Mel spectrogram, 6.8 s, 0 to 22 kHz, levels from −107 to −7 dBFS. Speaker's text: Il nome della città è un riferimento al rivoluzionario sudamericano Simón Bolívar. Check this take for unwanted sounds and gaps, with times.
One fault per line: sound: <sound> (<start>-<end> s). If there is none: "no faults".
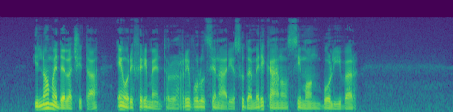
no faults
